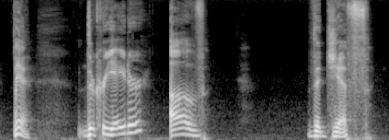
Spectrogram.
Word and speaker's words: GIF: quote they are wrong it is a soft G pronounced jiff end of story I'm rolling with Steve on this one you my folks you know Sen Steve it is not gift it is jiff you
